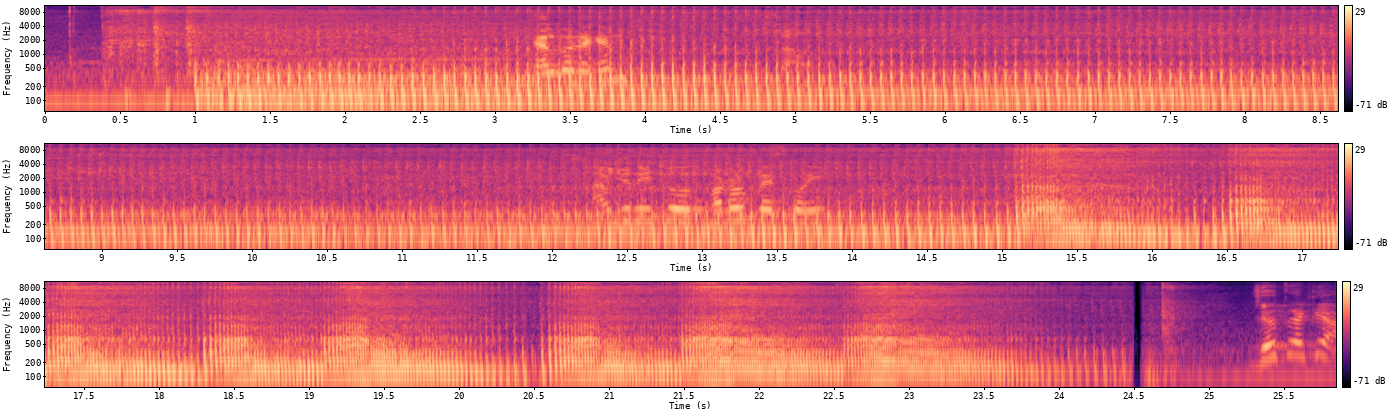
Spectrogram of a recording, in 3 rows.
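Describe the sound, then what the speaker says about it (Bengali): A Hero Karizma XMR 210cc motorcycle with a new exhaust idles steadily and loudly in a closed room, a continuous low rumble, then in the second half a run of short repeated throttle blips rises and falls before the engine cuts off. "এই বাইকটির অ্যাডজাস্টের সাউন্ডটা শুনবো তো এখানে আমি একটি বদ্ধ রুমের মধ্যে আছি"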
